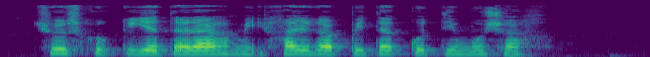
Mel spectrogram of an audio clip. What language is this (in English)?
Sihuas Ancash Quechua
